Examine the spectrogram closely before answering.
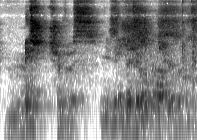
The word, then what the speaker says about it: mischievous: And the pronunciation is mischievous.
